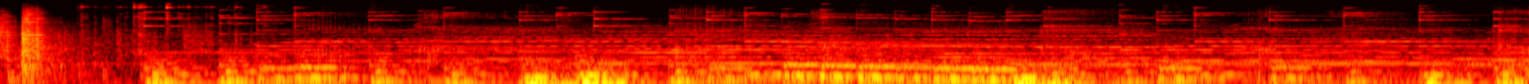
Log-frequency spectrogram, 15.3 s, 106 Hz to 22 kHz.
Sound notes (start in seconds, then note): 0.0 iron clanks; 2.1 Murphy snoring; 2.1 curious music; 5.6 curious music continues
